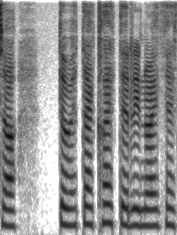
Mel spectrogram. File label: "cledr", Welsh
